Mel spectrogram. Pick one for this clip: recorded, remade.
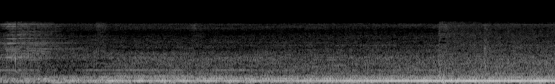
recorded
